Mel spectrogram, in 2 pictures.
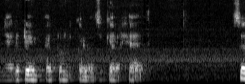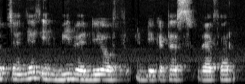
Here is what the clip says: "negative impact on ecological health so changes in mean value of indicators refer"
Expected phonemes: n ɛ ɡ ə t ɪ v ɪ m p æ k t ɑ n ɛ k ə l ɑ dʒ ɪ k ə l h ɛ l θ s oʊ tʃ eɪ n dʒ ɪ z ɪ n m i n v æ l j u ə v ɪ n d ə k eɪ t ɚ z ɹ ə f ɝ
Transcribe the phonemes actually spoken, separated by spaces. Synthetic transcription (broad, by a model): n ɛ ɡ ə t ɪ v ɪ m p æ k t ɑ n ɛ k ə l ɑ dʒ ɪ k ə l h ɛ l t s oʊ tʃ eɪ n dʒ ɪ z ɪ n m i n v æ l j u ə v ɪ n d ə k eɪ t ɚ s ɹ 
